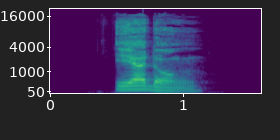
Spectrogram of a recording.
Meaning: earthing system
- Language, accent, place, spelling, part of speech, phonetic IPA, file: German, Germany, Berlin, Erdung, noun, [ˈeːɐ̯dʊŋ], De-Erdung.ogg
